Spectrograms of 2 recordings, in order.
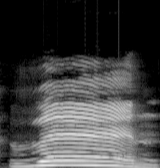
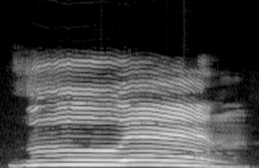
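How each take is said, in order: First: The sounds are run together quickly. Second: The word is sounded out slowly, sound by sound.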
